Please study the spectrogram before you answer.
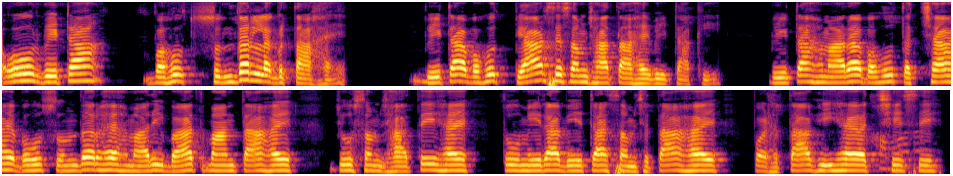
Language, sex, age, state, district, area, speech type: Hindi, female, 60+, Uttar Pradesh, Jaunpur, rural, spontaneous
